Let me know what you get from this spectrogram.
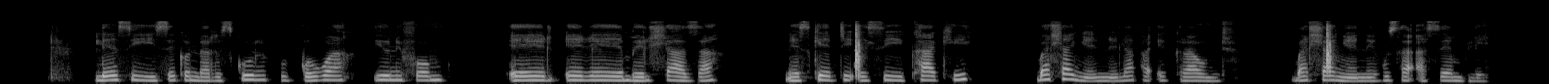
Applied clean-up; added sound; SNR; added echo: classical method Wiener filter.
